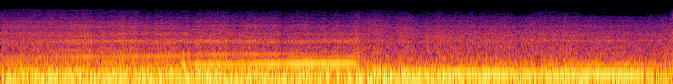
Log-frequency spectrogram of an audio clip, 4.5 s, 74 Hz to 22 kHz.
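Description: A CFMOTO 675SR-R motorcycle sweeps through high-speed corners, its engine note loud and steady with tonal pitch shifts as the revs rise, drop and settle, heard alone without talk.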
